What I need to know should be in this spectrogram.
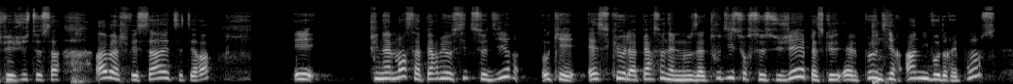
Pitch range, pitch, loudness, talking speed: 220-285 Hz, 250 Hz, -22 LUFS, 230 wpm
